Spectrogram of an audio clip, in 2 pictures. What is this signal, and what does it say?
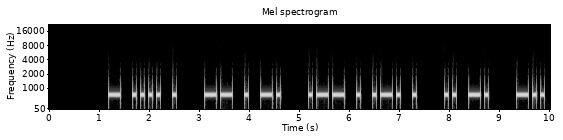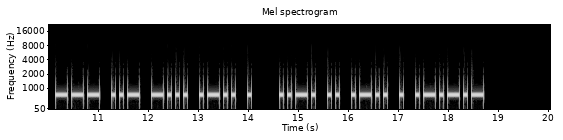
Morse code, heard as a keyed tone, about 15 wpm, 700 Hz. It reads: THE MEN WERE IN DOUBLE FILE.
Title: Sentences from Top 1400 Words 15wpm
